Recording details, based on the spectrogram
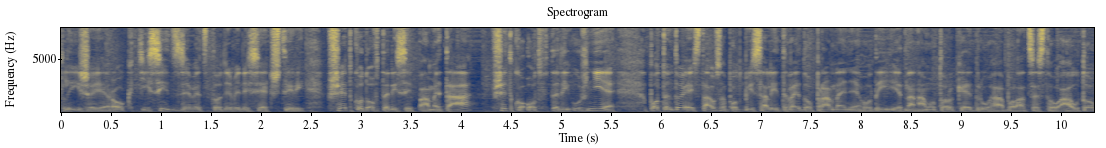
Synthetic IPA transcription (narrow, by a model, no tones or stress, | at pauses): liʒɛjɛɾɔkcisiːd͡zɟɛʋɛtst̪ɔɟɛʋɛɟɛsɪat̪ʃt̪iɾifʃɛt̪kɔd̪ɔft̪ɛd̪isipamɛt̪aː | fʃɛt̪kɔʔɔt̪ft̪ɛd̪iʔuʒɲɪɛpɔt̪ːɛnt̪ɔjɛjst̪aʊsapɔt̪̚piːsalid̪ʋɛd̪ɔpɾaʊnɛːɲɛɦɔd̪ijɛd̪nana̰mɔt̪ɔɾkɛd̪ɾuɦaːbɔlaːt͡sɛst̪ɔʊʔa̰ʊt̪ɔ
